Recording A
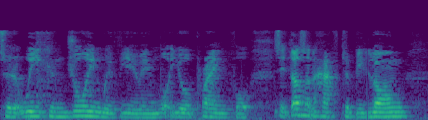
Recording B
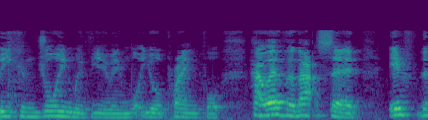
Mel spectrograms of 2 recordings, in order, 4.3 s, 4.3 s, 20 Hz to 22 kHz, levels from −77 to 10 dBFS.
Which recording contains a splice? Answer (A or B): A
